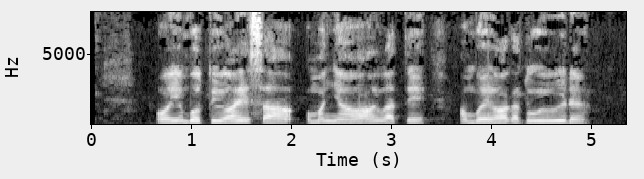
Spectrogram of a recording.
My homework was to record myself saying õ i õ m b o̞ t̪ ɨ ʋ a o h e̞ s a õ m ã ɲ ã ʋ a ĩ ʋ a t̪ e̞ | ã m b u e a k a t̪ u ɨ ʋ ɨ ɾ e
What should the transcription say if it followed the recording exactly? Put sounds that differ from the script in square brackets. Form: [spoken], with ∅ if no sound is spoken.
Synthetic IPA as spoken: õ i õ m b o̞ t̪ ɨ ʋ a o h e̞ s a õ m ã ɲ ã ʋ a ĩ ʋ a t̪ e̞ | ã m b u e a k a t̪ u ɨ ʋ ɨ ɾ e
